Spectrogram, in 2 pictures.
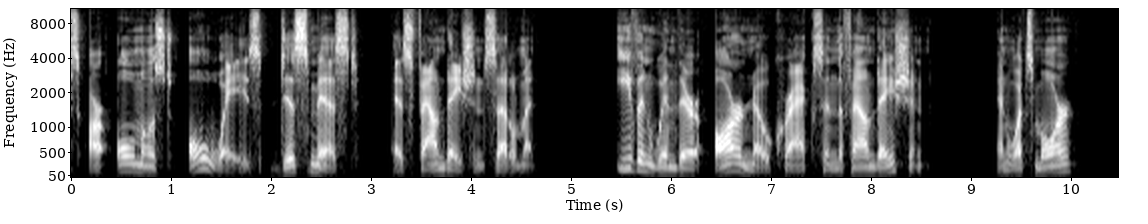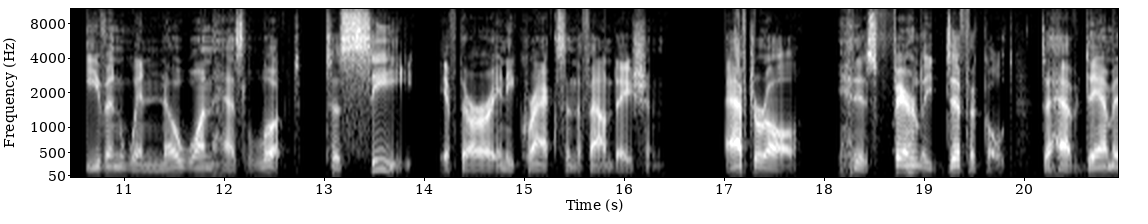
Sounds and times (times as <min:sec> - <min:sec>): Speech: 0:00.0 - 0:04.7, 0:05.5 - 0:08.6, 0:09.3 - 0:16.4, 0:17.0 - 0:20.9.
